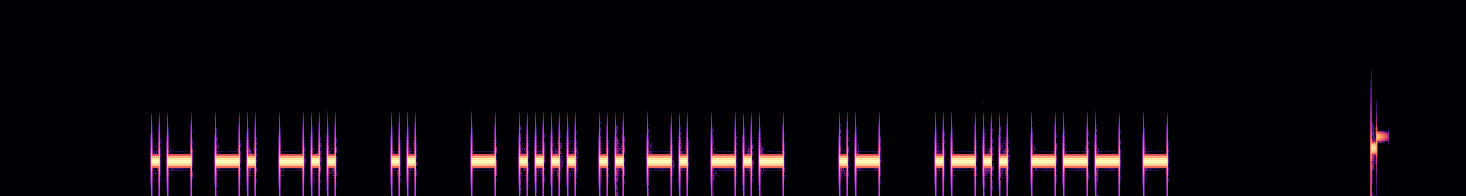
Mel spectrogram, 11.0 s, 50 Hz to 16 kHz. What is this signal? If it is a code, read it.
Morse code, heard as a keyed tone, about 19 wpm, 700 Hz. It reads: AND I THINK A LOT
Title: Sets of 5 Words Encore2 20wpm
